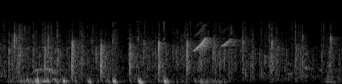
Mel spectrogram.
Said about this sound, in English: Let's give a nice round of applause.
